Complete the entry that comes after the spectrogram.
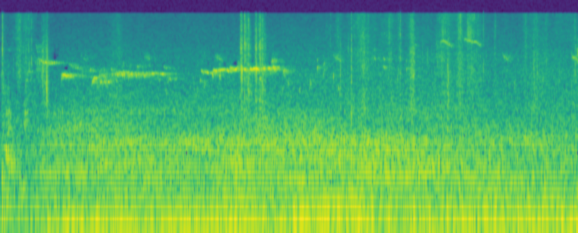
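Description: A bird calling a few times, thin high notes about a second in and again around three and a half seconds, with short high chirps near the end, over a steady low outdoor background rumble.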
